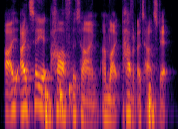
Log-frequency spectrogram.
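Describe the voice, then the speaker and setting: A Welsh-accented man at a mid pitch, Welsh his first language, hosting a relaxed podcast. He keeps things light, giggling and chiming in eagerly. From Wales. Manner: upbeat and giggly, quick to laugh. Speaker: podcast host. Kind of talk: casual podcast chat.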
